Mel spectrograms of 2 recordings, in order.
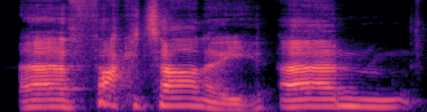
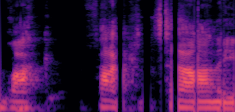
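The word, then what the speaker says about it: Whakatāne: is strength of man, Whakatane is strength of man. And he's like, excuse me, ma'am, I'd just like to say, why do you pronounce it fa? WH is wa. Whakatane. Whakatane. Whakatane is how you say it.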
